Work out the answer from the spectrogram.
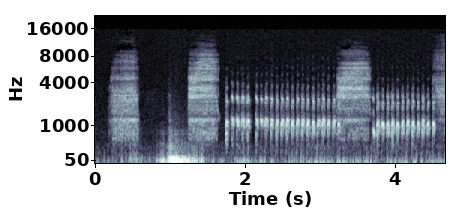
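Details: Barn owls at the nest in Cabañeros National Park, Spain, where the male brings prey to the female and two tiny chicks; breathy hisses alternate with a rapid, steady chittering trill, plus a low thump near the start.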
